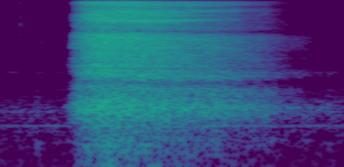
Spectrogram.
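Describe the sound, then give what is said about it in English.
One deep breath taken alone after a brief quiet pause, a breathy rush that swells quickly, then slowly tapers and fades over about two seconds. “So let me take a deep breath now.”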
